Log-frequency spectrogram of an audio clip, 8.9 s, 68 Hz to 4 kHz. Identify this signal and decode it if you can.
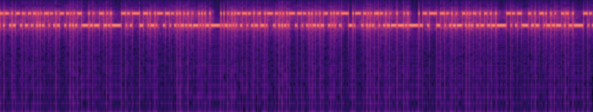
RTTY, about 45.45 baud. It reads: AIR ARM, THE F6FS WERE FASTER (AT 400 MPH)
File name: fsk850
